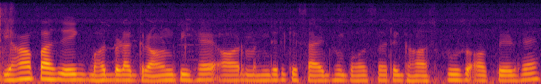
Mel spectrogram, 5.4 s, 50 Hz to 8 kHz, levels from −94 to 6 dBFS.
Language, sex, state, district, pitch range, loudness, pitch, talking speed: Hindi, male, Madhya Pradesh, Katni, 140-150 Hz, -20 LUFS, 145 Hz, 220 wpm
